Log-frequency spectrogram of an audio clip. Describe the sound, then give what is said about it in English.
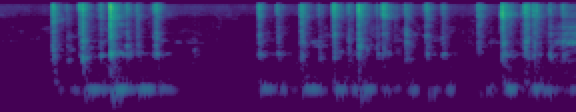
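Rapid typing on a computer keyboard: three bursts of quick clattering keystrokes separated by short pauses, with no voices. “I'm dealing with two different keyboards here, and the Austrian keyboard is different.”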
